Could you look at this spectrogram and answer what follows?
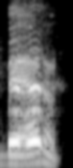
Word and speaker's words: Badham: It is Badham. Just like John Badham, who was the great director and brother to Mary Badham, who played Scout in To Kill a Mockingbird.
